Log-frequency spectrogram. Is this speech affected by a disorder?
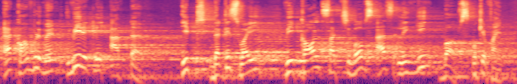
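No.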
